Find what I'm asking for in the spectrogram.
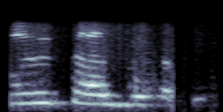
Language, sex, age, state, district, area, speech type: Sindhi, female, 30-45, Madhya Pradesh, Katni, urban, conversation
